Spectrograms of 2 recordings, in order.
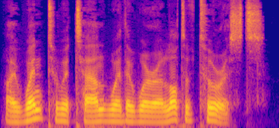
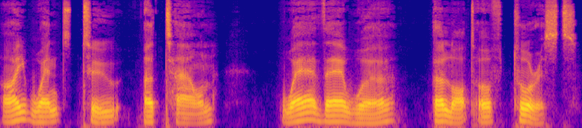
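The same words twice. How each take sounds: First: Fast natural speech with weak forms; quick connected read with schwas; read quickly. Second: Slow, careful, every word full; slow, clear example read; spoken slowly. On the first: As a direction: run the words together quickly. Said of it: "Now listen to the same sentence read quickly". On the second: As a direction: pronounce each word separately. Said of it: "Listen to this sentence spoken slowly". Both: Shown as a demonstration.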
